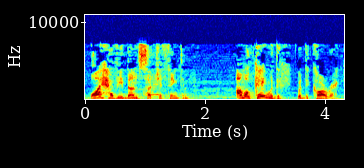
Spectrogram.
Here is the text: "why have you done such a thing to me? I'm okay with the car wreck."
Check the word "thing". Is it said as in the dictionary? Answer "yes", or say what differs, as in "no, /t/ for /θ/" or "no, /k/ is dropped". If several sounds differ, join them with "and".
yes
